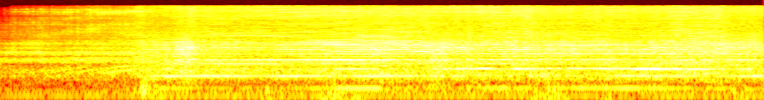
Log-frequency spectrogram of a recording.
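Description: Electric angle grinder spinning up over the first second or so, then cutting through a corrugated metal roofing sheet with its cutting disc: a steady whine over a harsh grinding hiss.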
